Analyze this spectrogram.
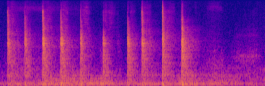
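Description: Chalk taps and clicks quickly against a blackboard.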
